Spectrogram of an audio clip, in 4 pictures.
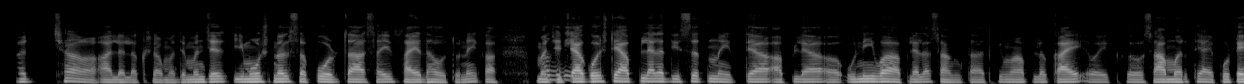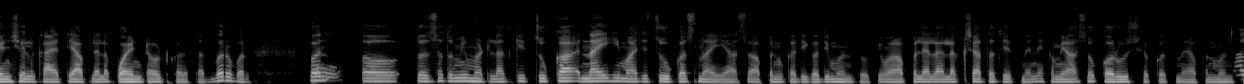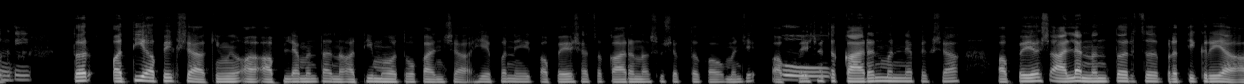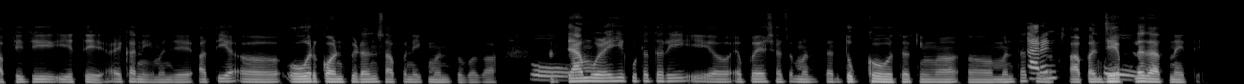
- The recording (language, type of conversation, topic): Marathi, podcast, अपयशानंतर पुन्हा प्रयत्न करायला कसं वाटतं?
- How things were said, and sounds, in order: other background noise; in English: "पोटेन्शियल"; in English: "पॉइंट आउट"; tapping; in English: "ओव्हर कॉन्फिडन्स"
